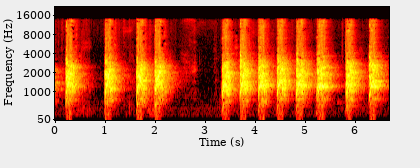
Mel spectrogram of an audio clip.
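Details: Yorkshire Terrier barking insistently, a run of loud, sharp barks roughly every half second with one short pause, each bark bright and slightly rasping.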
